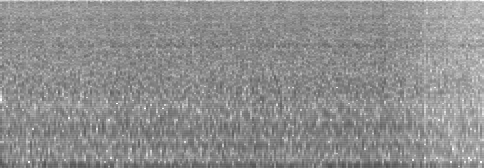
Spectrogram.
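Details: Warm petrol engine idling with a slightly uneven, loping low thump from one dead cylinder; disabling that cylinder in a power balance test causes no change in rpm or vacuum.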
